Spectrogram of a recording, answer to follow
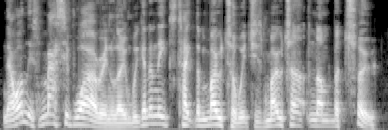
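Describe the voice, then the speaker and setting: With a fairly quick pace and animated intonation, a hoarse, husky man in his fifties runs his hobby channel's casual hands-on build. His deep, rough voice is croaky after illness and interrupted by occasional coughs. He chats about each step while handling the parts, and he records in a home hobby room crammed with collectibles.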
